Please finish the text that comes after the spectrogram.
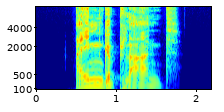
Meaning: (verb) past participle of einplanen; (adjective) scheduled
- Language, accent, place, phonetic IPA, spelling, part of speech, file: German, Germany, Berlin, [ˈaɪ̯nɡəˌplaːnt], eingeplant, verb, De-eingeplant.ogg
